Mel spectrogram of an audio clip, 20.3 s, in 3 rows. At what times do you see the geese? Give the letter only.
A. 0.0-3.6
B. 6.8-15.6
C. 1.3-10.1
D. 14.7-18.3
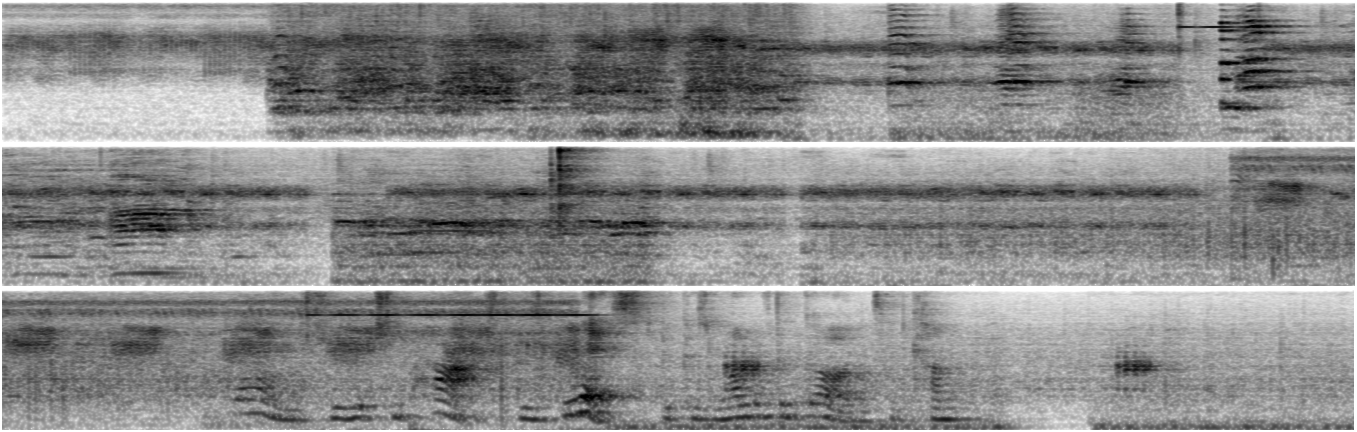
C.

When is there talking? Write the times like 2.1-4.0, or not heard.
14.7-18.3.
